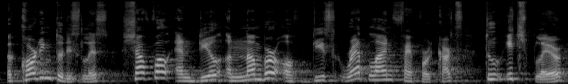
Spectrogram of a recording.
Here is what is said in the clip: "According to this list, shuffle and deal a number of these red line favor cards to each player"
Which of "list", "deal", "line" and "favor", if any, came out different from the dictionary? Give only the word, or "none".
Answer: favor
